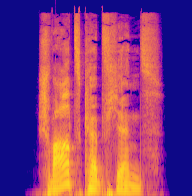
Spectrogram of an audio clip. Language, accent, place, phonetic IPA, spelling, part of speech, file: German, Germany, Berlin, [ˈʃvaʁt͡sˌkœp͡fçəns], Schwarzköpfchens, noun, De-Schwarzköpfchens.ogg
- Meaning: genitive singular of Schwarzköpfchen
